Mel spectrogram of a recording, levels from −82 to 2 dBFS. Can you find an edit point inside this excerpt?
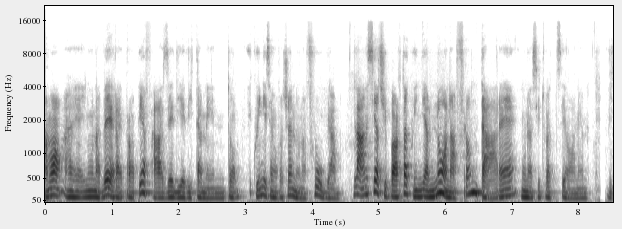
no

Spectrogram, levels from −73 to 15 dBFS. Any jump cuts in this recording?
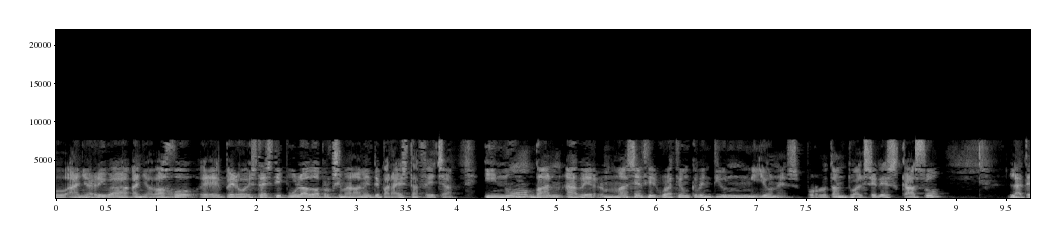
yes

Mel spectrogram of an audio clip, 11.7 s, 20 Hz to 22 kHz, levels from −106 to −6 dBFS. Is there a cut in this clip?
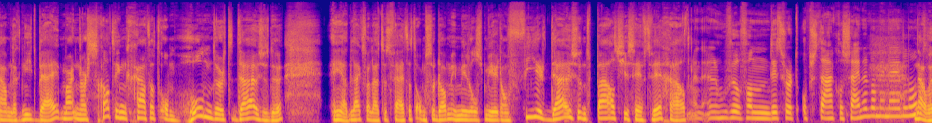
yes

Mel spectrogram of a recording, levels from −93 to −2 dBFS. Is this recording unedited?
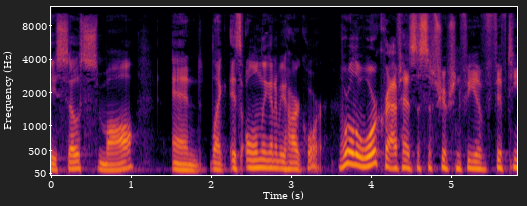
no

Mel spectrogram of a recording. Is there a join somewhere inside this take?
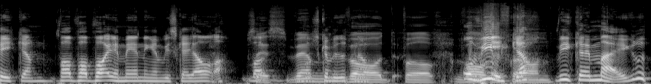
yes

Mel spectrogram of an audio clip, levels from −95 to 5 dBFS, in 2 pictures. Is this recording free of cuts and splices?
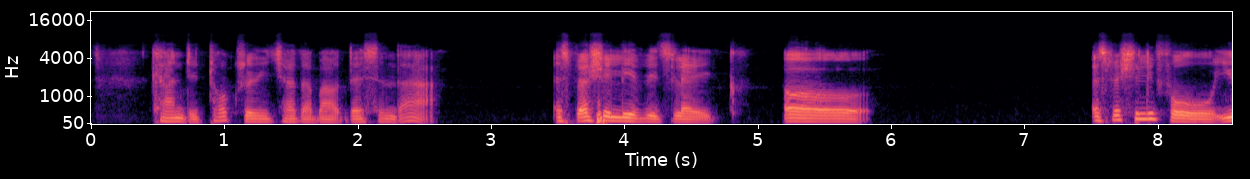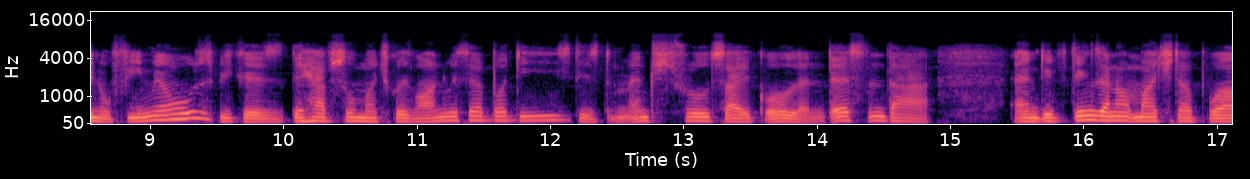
no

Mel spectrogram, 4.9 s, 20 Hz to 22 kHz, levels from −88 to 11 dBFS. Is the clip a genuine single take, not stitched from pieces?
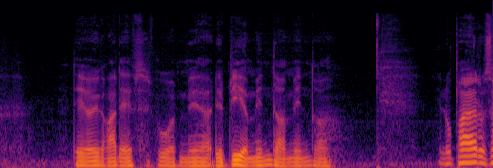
yes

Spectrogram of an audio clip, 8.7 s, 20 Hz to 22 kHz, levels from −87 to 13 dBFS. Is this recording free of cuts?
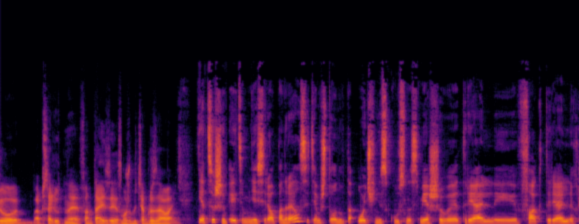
no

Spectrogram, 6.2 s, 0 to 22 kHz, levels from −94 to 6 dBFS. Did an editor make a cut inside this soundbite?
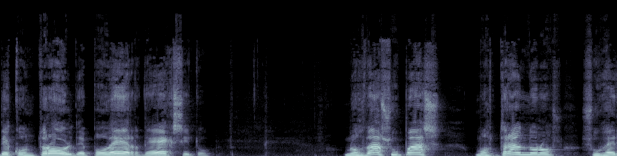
yes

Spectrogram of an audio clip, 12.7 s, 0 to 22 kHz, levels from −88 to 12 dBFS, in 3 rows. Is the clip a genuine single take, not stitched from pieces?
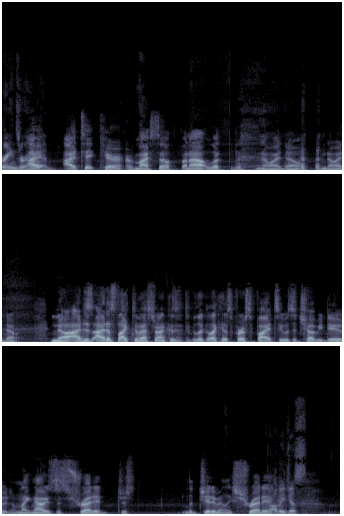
yes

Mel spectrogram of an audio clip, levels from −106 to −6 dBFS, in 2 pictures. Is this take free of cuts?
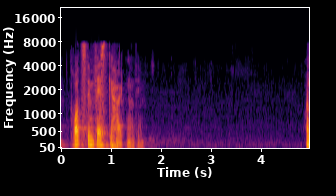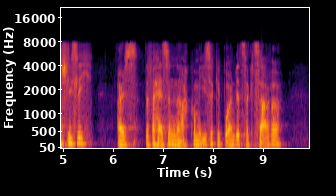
yes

